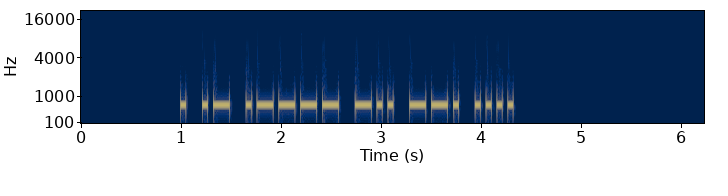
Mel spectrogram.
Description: Morse code, heard as a keyed tone, about 22 wpm, 700 Hz. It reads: EA1DGH
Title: DXCC-100 Call Signs - 6 Characters - Repeated 3x - 22wpm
